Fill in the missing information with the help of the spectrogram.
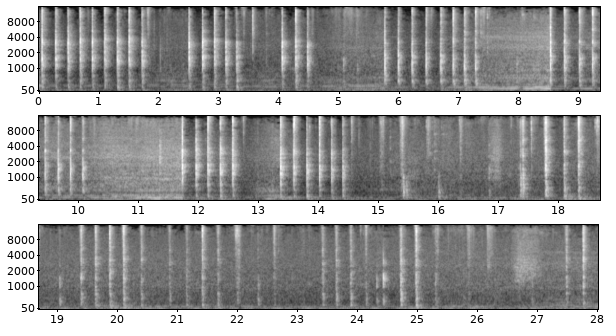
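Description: Wooden carving mallet tapping a chisel into cedar wood: quick runs of sharp taps, about four to five a second, with short pauses between runs. The taps grow lighter and sparser in the second half.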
